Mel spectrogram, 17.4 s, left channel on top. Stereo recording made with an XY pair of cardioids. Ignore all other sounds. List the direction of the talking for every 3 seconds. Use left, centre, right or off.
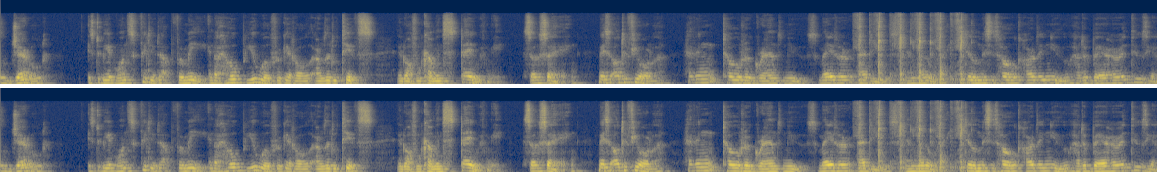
left, centre, right, right, right, right.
